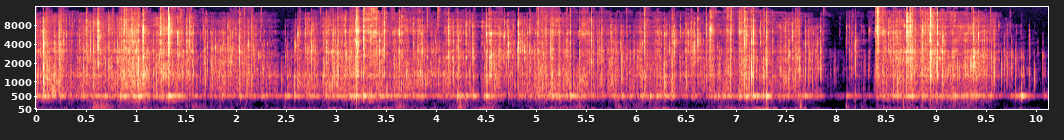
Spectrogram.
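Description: A wooden stick stirs a clear, hand-sized glass mug nearly full of pistachio shells and nuts in water while the other hand holds the handle. The shells clatter and crackle densely against the glass wall, with bright, wet clicks over a steady glassy ring near 500 Hz. The stirring runs continuously, briefly dropping off near the eighth second before picking back up.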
